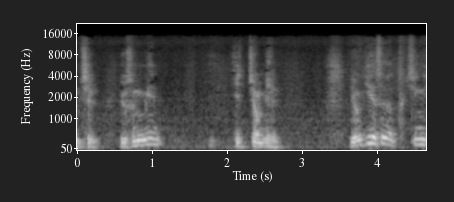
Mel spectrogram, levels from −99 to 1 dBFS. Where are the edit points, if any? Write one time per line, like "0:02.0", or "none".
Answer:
0:03.4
